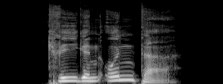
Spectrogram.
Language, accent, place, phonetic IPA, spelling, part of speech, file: German, Germany, Berlin, [ˌkʁiːɡn̩ ˈʊntɐ], kriegen unter, verb, De-kriegen unter.ogg
- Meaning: inflection of unterkriegen: 1. first/third-person plural present 2. first/third-person plural subjunctive I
